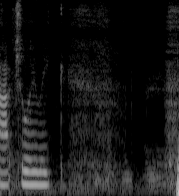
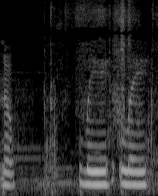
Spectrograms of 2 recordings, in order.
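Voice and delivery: ordinary talk, nothing marked

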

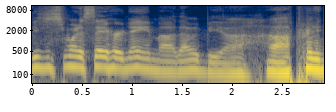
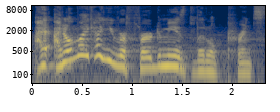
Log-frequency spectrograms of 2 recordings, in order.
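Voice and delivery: ordinary delivery

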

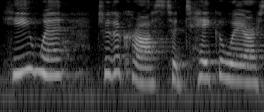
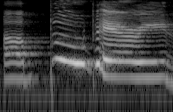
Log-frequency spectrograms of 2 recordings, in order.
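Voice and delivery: loud, slow, drawn-out punchline repeat; big exaggerated appreciation; delighted reaction; 12 dB louder, slower than usual. Real, not acted. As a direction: boom it out with delight, stretching the word.

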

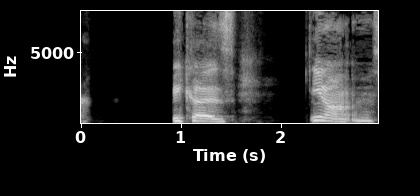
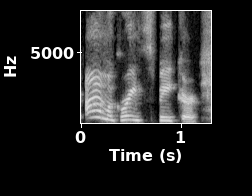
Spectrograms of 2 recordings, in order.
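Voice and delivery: "I'm" lifted much higher, bright repeat; echoing affirmation; 7 semitones higher than usual. Retold or imitated. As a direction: chime it back higher like a girl at the mirror. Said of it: "And she would say".

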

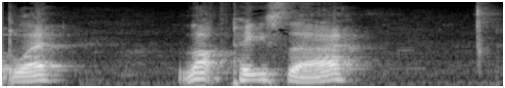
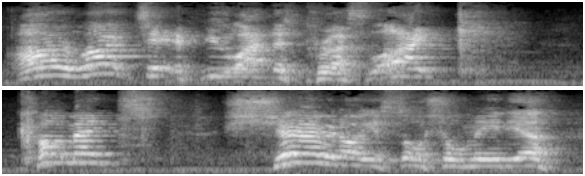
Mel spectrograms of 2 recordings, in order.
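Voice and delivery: excited; 7 semitones higher, slower than usual. Real, not acted. Upbeat outro call to subscribe.

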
